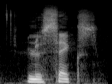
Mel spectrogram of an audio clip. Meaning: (noun) 1. sex (the biological category) 2. sex (men or women) 3. the (weaker) sex; womankind 4. sex (the act) 5. sex organ; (adjective) 1. pornographic 2. horny, sexually aroused 3. sexy
- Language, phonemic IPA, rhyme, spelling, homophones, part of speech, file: French, /sɛks/, -ɛks, sexe, Seix, noun / adjective / verb, Fr-sexe.ogg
